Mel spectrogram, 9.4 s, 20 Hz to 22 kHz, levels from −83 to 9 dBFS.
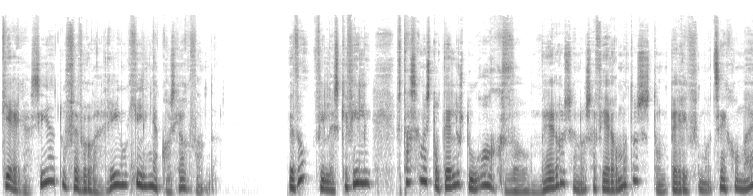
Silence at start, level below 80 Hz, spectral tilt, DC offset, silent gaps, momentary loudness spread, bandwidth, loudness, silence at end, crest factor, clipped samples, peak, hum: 0.05 s; -52 dBFS; -5 dB/octave; under 0.1%; 3.21-3.58 s; 7 LU; 17 kHz; -26 LUFS; 0 s; 18 dB; under 0.1%; -8 dBFS; none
